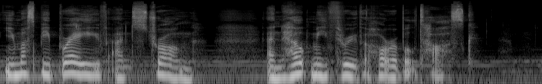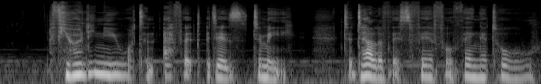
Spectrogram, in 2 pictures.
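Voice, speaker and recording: An actress playing a brave but distressed young Victorian wife, speaking solemnly and tenderly in an audio drama. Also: female voice, medium pitch, fairly even intonation, unhurried, mellow, faint music behind, natural voice. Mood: loving, pained. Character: brave, distressed gentle young married Victorian woman, Mina.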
